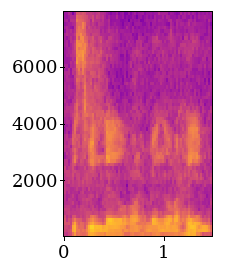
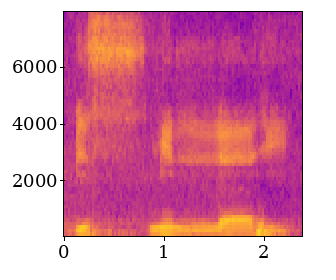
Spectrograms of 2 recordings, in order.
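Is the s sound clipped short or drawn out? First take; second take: clipped short; drawn out. First: The s sound is clipped short and rushed. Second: The s sound is drawn out with flowing breath. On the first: The speaker calls it wrong. "kalau kita membaca cepat" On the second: The speaker calls it right. "Harusnya dialirkan secara sempurna terlebih dahulu"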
